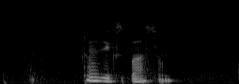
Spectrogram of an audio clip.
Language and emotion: Russian, neutral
